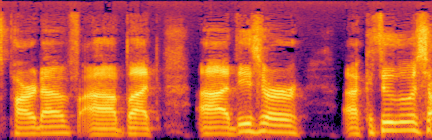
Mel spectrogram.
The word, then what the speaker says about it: Cthulhu: It's Cthulhu, but the great thing about Lovecraft is that he didn't settle on a spelling or pronunciation during his life, so you can pretty much say anything, but the pretty much standardized pronunciation is Cthulhu.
